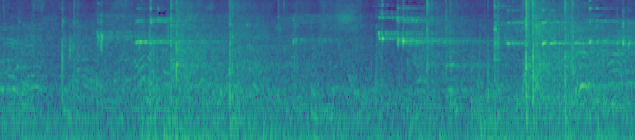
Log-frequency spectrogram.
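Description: Shoes squeak sharply on a hard floor.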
